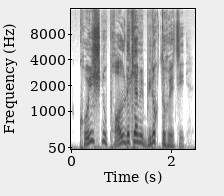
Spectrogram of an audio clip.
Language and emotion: Bengali, disgusted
